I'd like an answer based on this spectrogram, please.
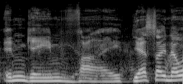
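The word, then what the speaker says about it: Vay: So here's Vey, or as they say in-game, Vi. Yes, I know it's pronounced that way, but I always hated it.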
